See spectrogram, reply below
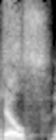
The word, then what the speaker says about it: Kelce: Kels.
